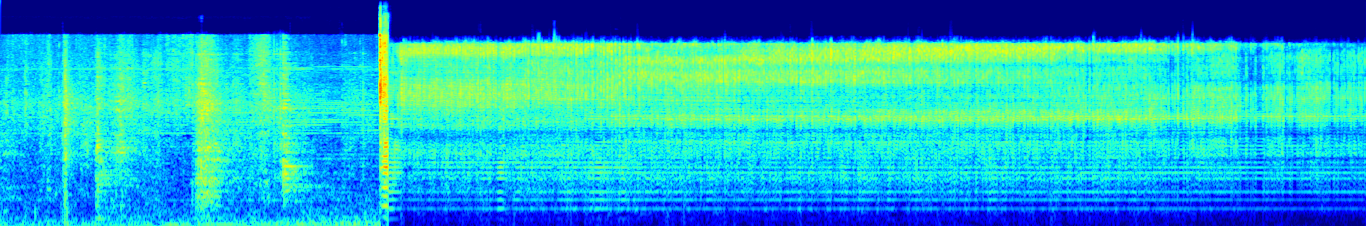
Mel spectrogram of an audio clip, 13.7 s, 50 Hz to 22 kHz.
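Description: A Millermatic 255 MIG welder set to pulse mode lays a bead, giving a steady, close, even buzzing hiss that begins after a few seconds of louder, rougher noise and holds to the end.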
